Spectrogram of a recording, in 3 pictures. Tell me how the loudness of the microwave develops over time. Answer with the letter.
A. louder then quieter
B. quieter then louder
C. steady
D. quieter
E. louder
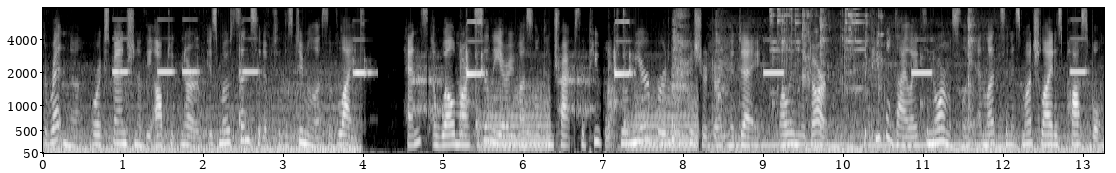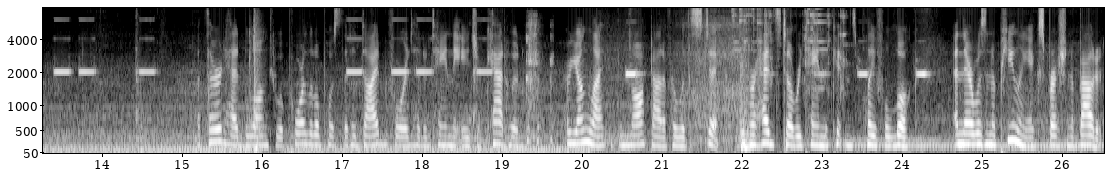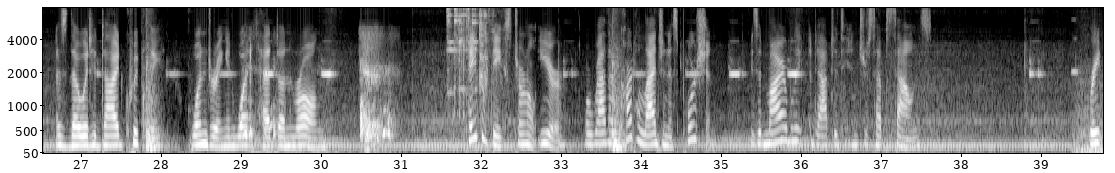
C.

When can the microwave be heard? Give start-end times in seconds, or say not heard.
0.0-39.7.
